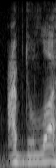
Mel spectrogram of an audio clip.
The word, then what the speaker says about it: Abdullah: Sometimes pronounced Abdullah or Abdullah. Abdullah is the proper way to pronounce it.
